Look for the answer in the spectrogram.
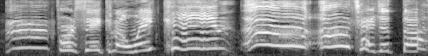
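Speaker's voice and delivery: high, drawn-out undead wake-up cry; mock awakening. Player voicing the undead character rising, mock awakening. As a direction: proclaim it high, then stretch awake.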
